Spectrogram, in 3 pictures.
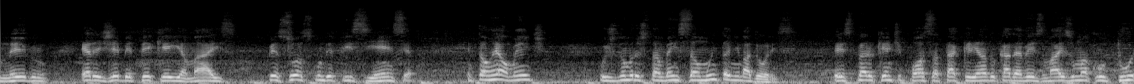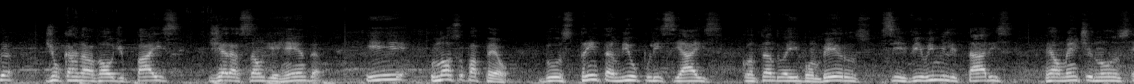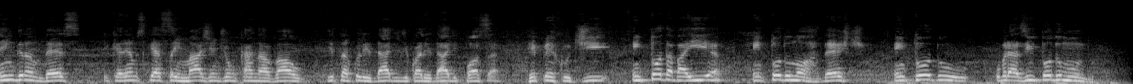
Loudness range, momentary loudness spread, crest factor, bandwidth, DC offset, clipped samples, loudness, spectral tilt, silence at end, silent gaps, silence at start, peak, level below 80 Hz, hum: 2 LU; 10 LU; 12 dB; 9.8 kHz; under 0.1%; under 0.1%; -16 LUFS; -9.5 dB/octave; 0.1 s; none; 0 s; -4 dBFS; -34 dBFS; none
